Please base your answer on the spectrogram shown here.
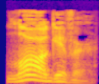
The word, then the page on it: lawgiver: British English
